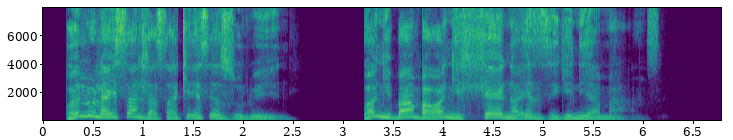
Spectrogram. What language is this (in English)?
North Ndebele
